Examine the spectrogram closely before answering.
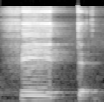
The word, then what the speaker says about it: fait-il: إيه وليكن Quel temps fait-il? Quel temps fait-il? Quel temps fait-il? Quel temps fait-il? Quel temps fait-il? هنا هنطع حرف T يا ولاد عشان بعدها ال I voyelle.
